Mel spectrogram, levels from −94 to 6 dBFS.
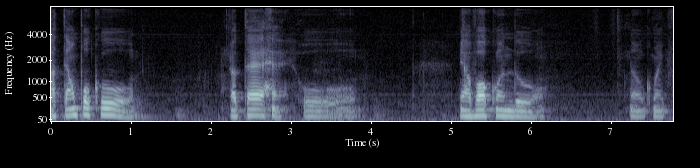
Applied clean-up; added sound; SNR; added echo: none; none; none; none.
